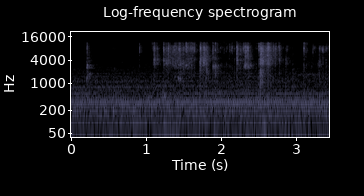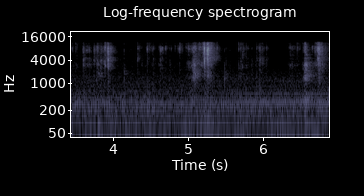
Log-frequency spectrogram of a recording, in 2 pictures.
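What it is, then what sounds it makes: Soap bar grated on a metal grater. A mint-green and white striped solid soap bar is rubbed against a small handheld stainless steel box grater by a hand with long dark nails, producing soap shavings. Quiet, bright, crisp scraping strokes come in irregular bursts, with the loudest rasp near the five-second mark over a faint low hum.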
